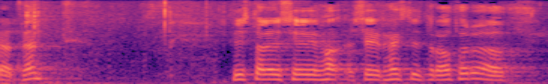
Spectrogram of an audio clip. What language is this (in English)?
Icelandic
